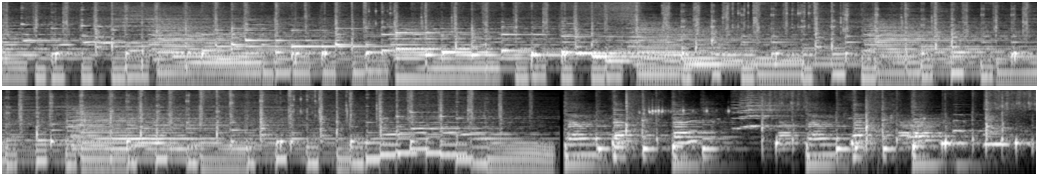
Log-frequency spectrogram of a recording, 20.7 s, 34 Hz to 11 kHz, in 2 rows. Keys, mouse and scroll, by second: 4.7 ctrl+z, 6.1 click, 6.5 space, 7.1 ctrl+scroll down 1, 7.8 space, 8.5 ctrl+scroll up 1, 15.2 space, 15.8 click.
